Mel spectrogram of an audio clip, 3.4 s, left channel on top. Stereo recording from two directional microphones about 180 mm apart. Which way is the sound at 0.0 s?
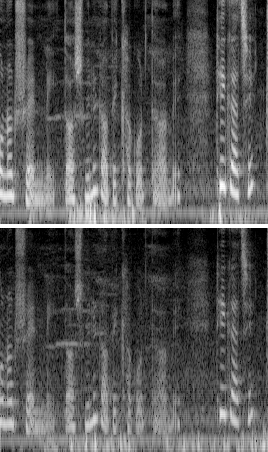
30° left (ahead or behind).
